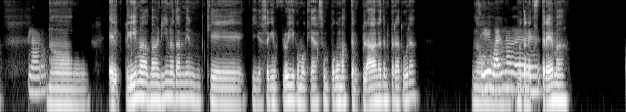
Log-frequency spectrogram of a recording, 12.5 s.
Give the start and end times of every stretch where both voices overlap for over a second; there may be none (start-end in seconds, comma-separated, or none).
9.5-10.9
